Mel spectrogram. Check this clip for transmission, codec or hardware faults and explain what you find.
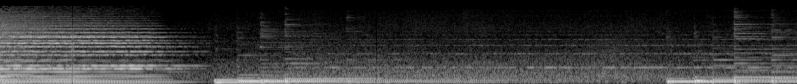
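Two faults turn up, each more than once. There are two blocks of digital silence, at 0.72 s and 3.76 s. Each is a 10 ms run of zeros where the output buffer likely went unfilled in time, so the sound drops straight out and back in. That is heard as a tick or a dip. Unlike a decoding fault, nothing new is added; the sound simply stops.

Damaged data in a compressed stream shows up at 2.12 s, 5.09 s and 7.13 s. Corrupted bytes made the decoder misread frames and hunt for the next valid header. Each spot gives a chirp or click.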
